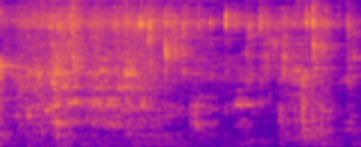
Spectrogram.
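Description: Water from cooked Indomie noodles is poured off in a kitchen, giving a continuous splashing, gushing rush with small bursts, close and fairly loud, with no talking.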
